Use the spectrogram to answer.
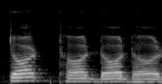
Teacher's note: जीभ जो है मुड़ के और मूर्धा को टच करेगी। ठीक है, तो दोस्तों उसे ही मूर्धा कहा जाता है। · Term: मूर्धन्य व्यंजन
